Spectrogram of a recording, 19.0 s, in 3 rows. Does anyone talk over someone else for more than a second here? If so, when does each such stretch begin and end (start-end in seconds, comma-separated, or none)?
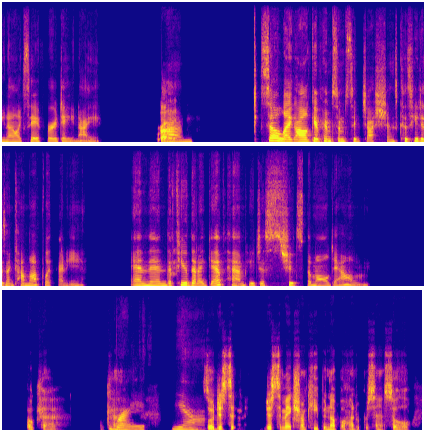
none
